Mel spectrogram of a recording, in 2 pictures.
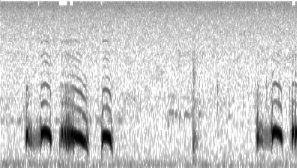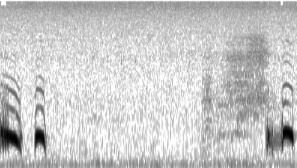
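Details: Spotted dove cooing in spaced phrases roughly every five seconds, each made of a soft lead note, an arched coo, a long husky falling coo and a brief closing coo. A third phrase starts at the end.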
